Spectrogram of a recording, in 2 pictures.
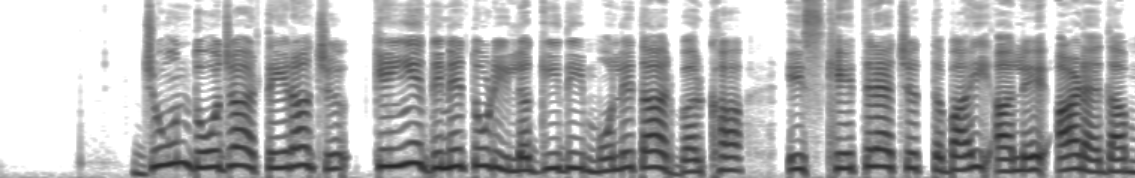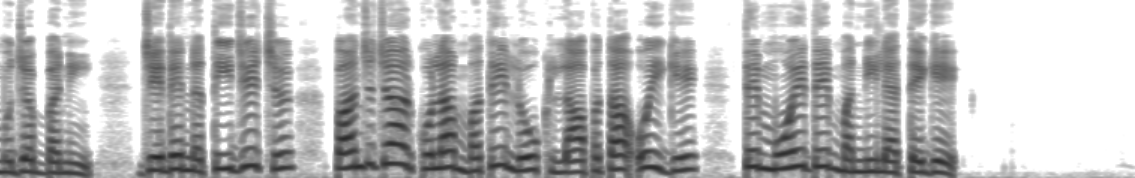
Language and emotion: Dogri, neutral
